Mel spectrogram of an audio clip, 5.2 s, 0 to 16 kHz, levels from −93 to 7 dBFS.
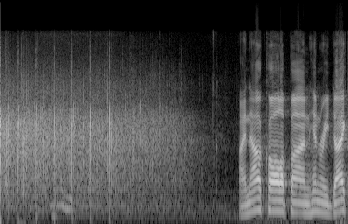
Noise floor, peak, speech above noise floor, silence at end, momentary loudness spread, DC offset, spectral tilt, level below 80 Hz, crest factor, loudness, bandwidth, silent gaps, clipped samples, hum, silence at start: -54 dBFS; -6 dBFS; 35 dB; 0 s; 18 LU; under 0.1%; -4 dB/octave; -64 dBFS; 16 dB; -21 LUFS; 10.5 kHz; none; under 0.1%; none; 0 s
